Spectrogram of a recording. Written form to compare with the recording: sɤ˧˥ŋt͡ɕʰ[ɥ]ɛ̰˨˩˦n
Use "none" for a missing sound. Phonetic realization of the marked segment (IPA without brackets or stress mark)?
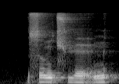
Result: ɥ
